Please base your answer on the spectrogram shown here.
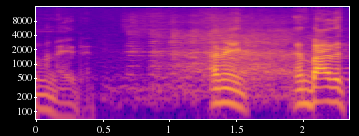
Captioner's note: laughter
